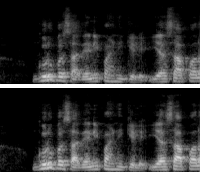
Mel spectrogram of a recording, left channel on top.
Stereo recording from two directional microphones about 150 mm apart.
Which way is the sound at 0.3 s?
35° right (ahead or behind).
